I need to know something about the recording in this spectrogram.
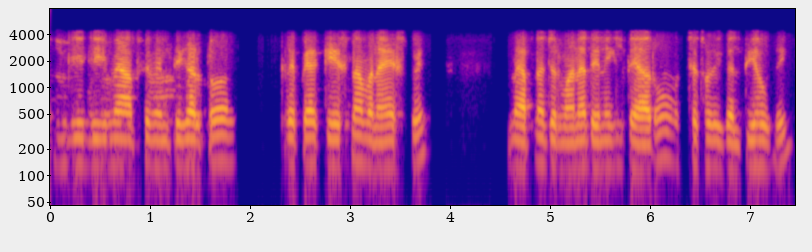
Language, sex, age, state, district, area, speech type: Hindi, male, 60+, Rajasthan, Jaipur, urban, conversation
